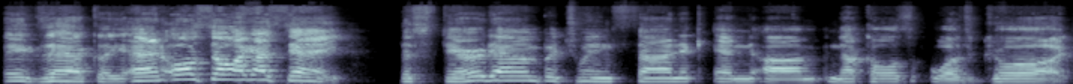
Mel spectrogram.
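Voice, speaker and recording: A man's voice: a little high, takes it slowly, a bit bright. A man co-hosting a film discussion show in casual chat, talking in an emphatic, opinionated way.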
